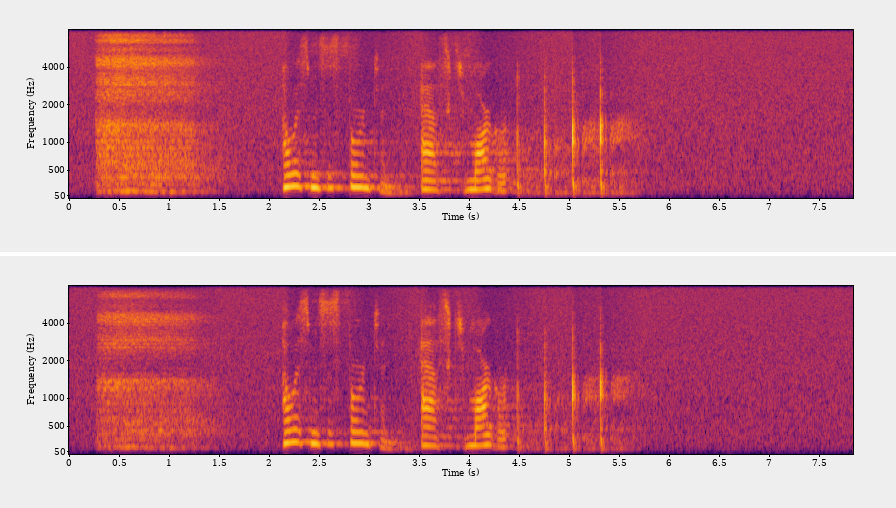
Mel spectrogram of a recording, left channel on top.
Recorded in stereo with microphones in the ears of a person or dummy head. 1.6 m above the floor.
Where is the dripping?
No dripping in this recording.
